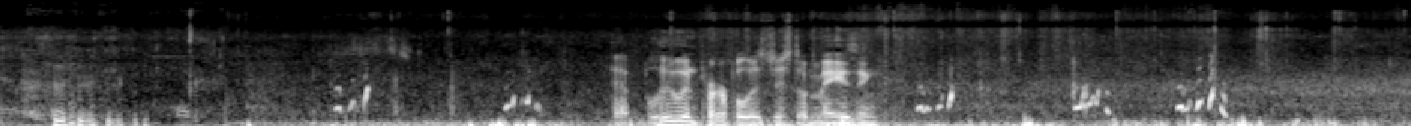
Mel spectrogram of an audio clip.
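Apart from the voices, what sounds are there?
turkeys gobbling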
